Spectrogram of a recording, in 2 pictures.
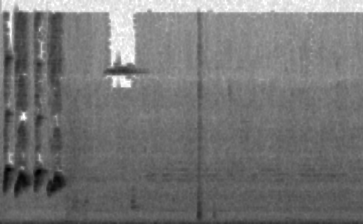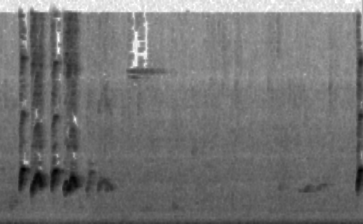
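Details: A female red-whiskered bulbul singing to stimulate males gives two lively phrases of three or four sharp, slurred whistles, about five seconds apart, with a click and steady low hum between.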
